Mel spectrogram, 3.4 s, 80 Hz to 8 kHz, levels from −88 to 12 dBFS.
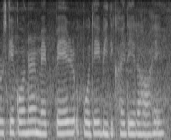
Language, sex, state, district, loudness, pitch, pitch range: Hindi, female, Arunachal Pradesh, Lower Dibang Valley, -12 LUFS, 230 Hz, 225-240 Hz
